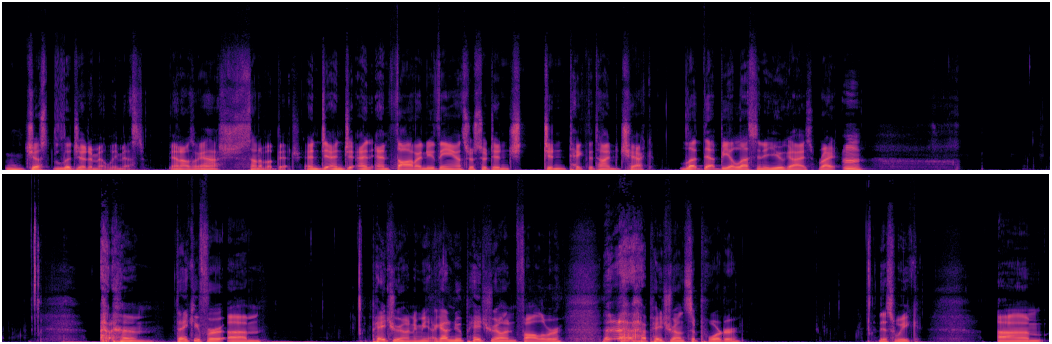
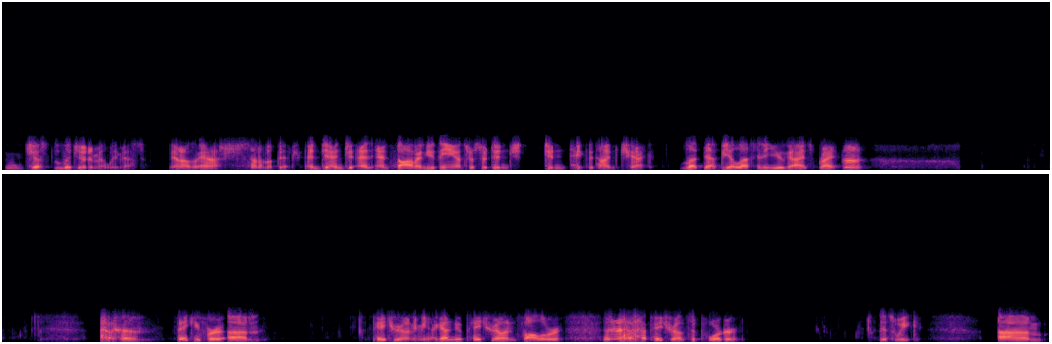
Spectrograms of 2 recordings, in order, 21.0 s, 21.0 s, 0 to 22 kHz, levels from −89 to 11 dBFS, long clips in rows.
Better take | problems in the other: first | phone-call audio; poor line; nothing above 3.5 kHz

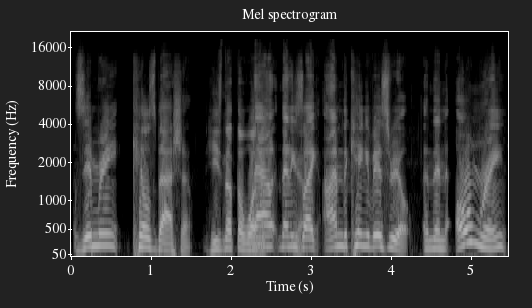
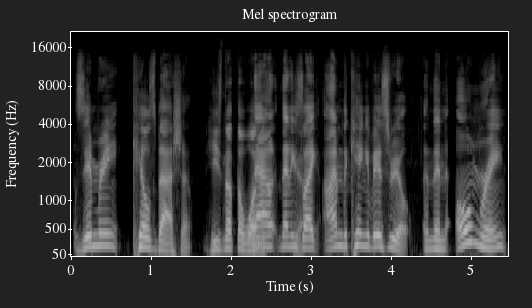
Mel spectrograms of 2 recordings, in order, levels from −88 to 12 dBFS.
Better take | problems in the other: second | distortion; slight; 10 dB below the speech

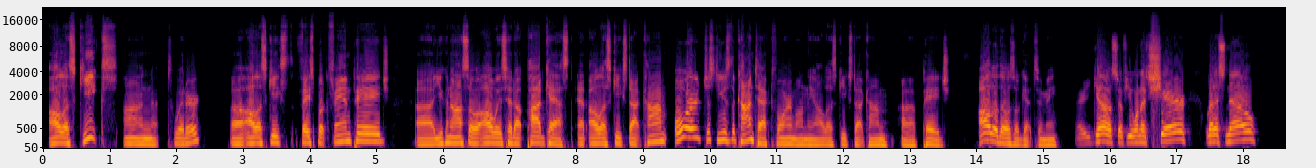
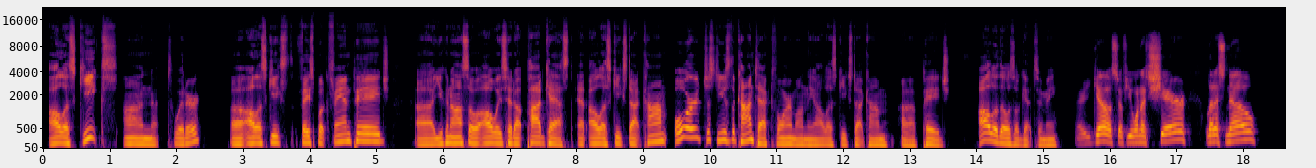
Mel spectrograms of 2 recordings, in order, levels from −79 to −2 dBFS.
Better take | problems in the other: second | distortion; slight; 8% of the sound clipped

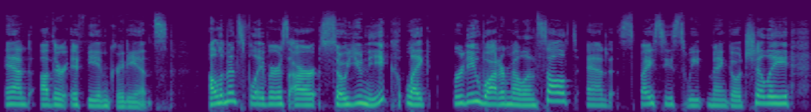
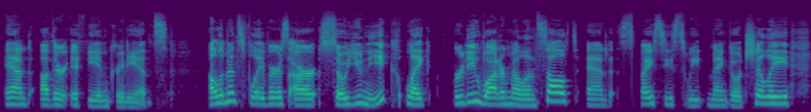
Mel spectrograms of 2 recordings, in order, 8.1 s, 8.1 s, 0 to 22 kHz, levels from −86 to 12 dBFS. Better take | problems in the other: first | thin; somewhat; fading below 450 Hz

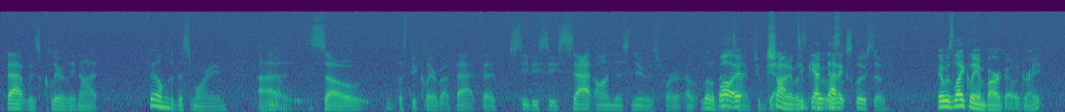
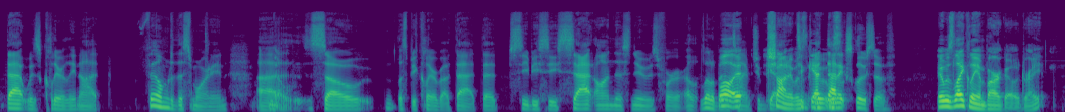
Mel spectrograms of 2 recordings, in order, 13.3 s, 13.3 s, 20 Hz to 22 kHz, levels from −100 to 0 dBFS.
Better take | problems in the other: second | hiss; noticeable; throughout; 15 dB below the speech

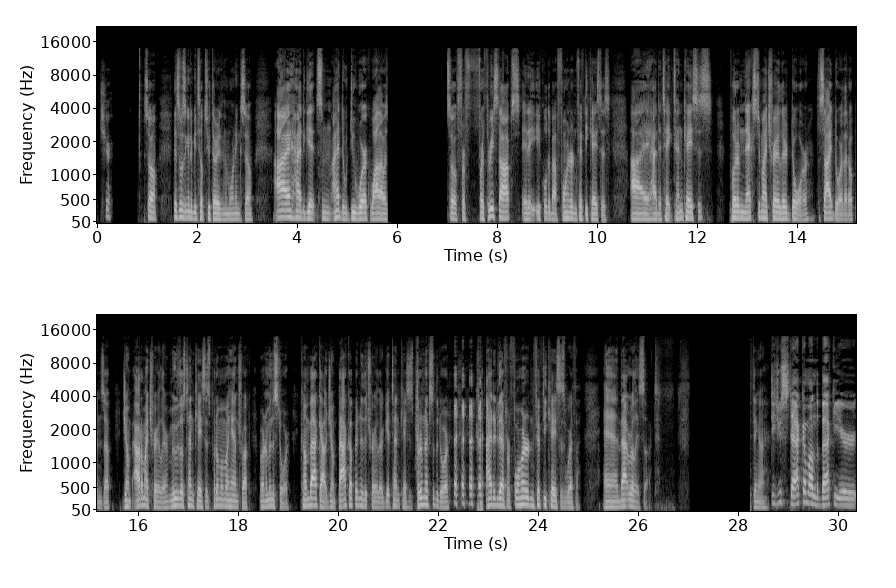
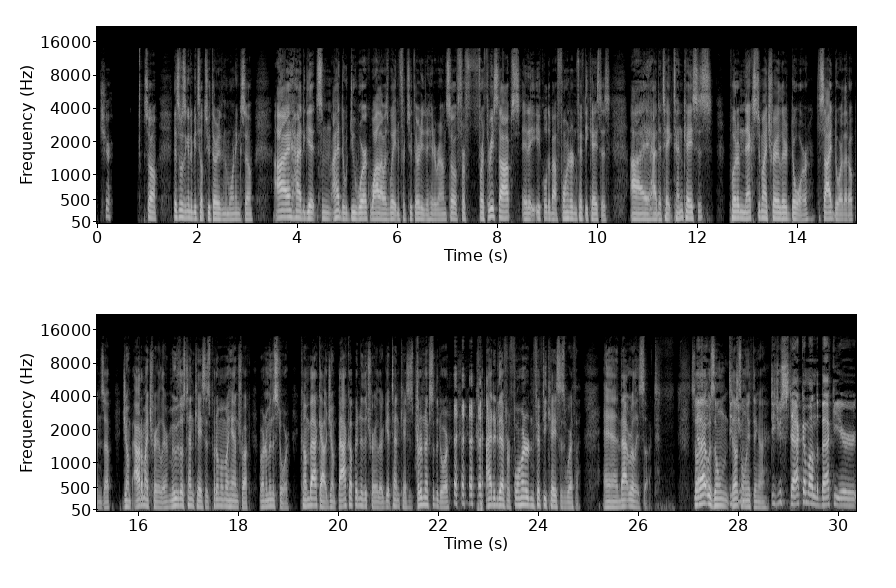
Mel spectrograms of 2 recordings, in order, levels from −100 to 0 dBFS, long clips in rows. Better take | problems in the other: second | audio cutting out; at 6 s for 1 s and at 27 s for 1 s

